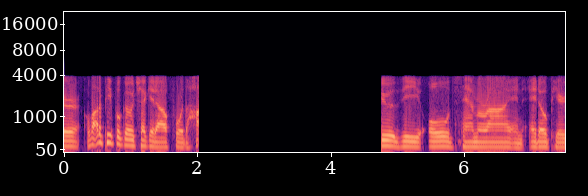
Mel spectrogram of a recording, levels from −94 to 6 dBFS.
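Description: From start to finish the speech carries Dialogic VOX ADPCM damage: 4-bit adaptive differential coding that stores only a coarse step between samples, so a gritty hiss rides along with every syllable and fades in the gaps. Nothing sounds above about 3.9 kHz, which fits 8,000 samples a second at roughly 32 kbps. The grain here tracks the speech level, because the adaptive step size follows the signal.

At 2.01 s the sound stops dead, and it resumes at 4.77 s, about 2.75 s later. This is an audio dropout to silence, likely from the input being lost while recording continued and wrote silence. The gap is silent with no room tone, which sets it apart from a noise gate or a speaker's pause. Whatever was said during it is gone, not masked.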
